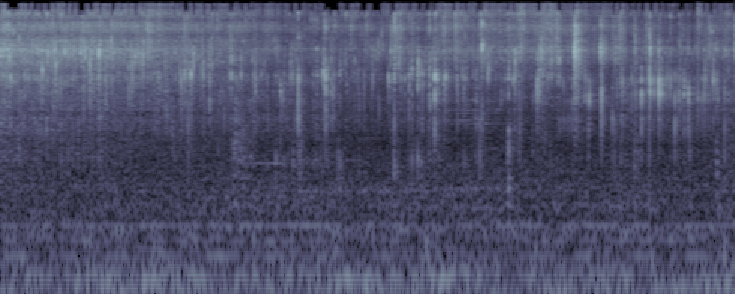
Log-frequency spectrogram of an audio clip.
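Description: Hot tempering poured over cucumber pachadi, an Onam sadya side dish, crackles and sizzles steadily throughout, with scattered sharp pops from the spices and no voices.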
